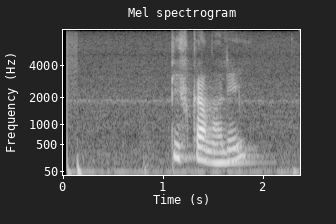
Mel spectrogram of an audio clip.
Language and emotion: Russian, positive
